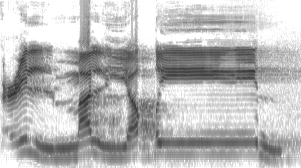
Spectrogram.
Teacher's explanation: عین واضح کرنا ہے، حمزہ نہیں ہے، عین کو نکال کے علم الیقین، قاف کو موٹا کرنا ہے، صحیح ہے؟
